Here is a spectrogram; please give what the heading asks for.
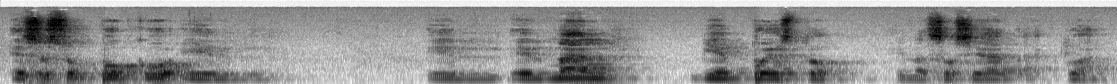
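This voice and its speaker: A middle-aged man with a Mexican accent speaking at a public round table, measured and hesitant with frequent pauses. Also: fairly low pitch, little pitch movement, warm tone. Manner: measured, hesitant, pausing often. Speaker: panel speaker. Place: cinema auditorium stage. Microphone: handheld PA microphone, filmed from audience. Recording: echoey hall, distant camera microphone.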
